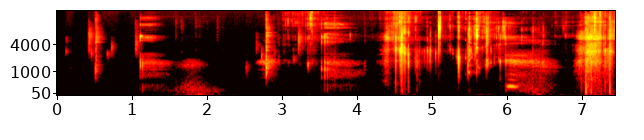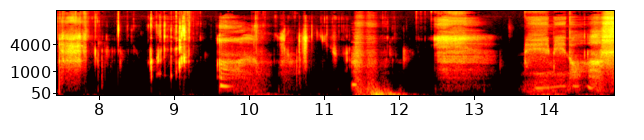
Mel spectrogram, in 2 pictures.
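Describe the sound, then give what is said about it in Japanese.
Close, wet mouth and licking sounds come in irregular smacking bursts right next to the ear, mixed with soft breathy sighs and faint whispered breaths, with no clear speech. “そこ舐められただけで吐息漏らしちゃってるじゃないですか。”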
